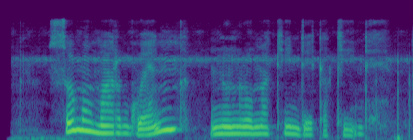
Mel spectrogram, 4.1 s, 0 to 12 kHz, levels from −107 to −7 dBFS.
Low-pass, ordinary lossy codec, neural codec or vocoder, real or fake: 7.2 kHz; MP3, 96 kbps; codec, 16 kHz, 8 kbps, FreqCodec, smaller model; fake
